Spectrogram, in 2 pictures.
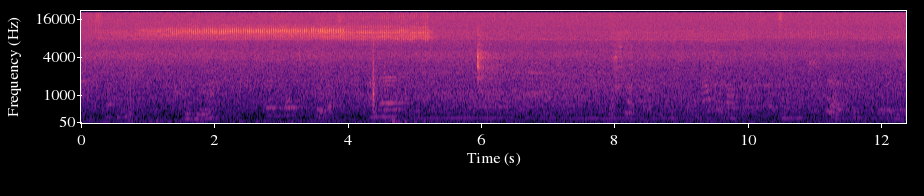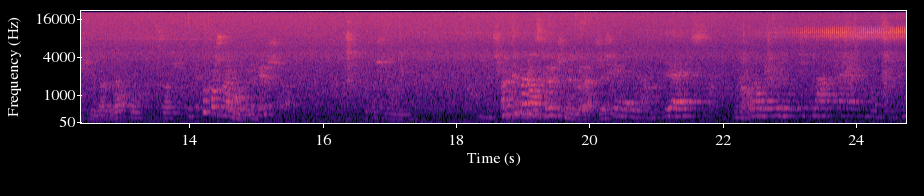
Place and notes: Różana, Sokołowsko, Poland - Wind in Trees
Vítr ve větvích, koník, lidé ve vile Rožana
